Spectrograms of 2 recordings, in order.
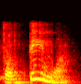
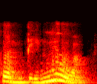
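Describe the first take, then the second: First: The stress falls on the syllable before u. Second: The stress falls on the syllable with u. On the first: Something is constant or uninterrupted. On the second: Something is still going on.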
